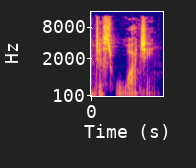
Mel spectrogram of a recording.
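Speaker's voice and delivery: calm whispered invitation to simply watch; soft slow whisper. Shown as a demonstration. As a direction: whisper "just watching" slowly and softly. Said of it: "instead of being all in the drama".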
